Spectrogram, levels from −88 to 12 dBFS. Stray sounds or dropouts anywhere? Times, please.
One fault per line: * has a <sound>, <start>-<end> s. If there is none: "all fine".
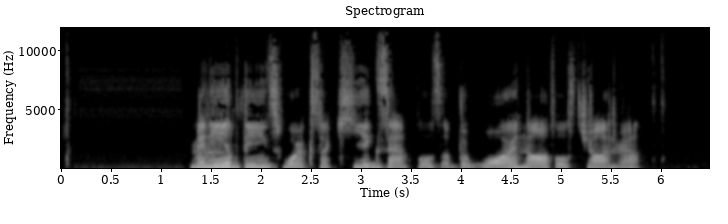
all fine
